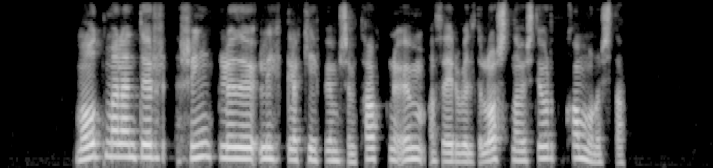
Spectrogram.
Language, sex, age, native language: Icelandic, female, 30-39, Icelandic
